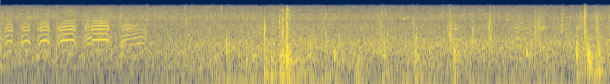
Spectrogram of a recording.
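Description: Outdoor waterside ambience: a quick run of short chirping bird calls, about five a second, in the first second and a half. A few sharp knocks follow, one near the middle and one near the end.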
